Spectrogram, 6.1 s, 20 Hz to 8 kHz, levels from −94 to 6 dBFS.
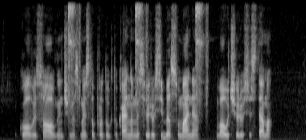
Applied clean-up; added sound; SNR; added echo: none; Tambourine; 6 dB; none.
